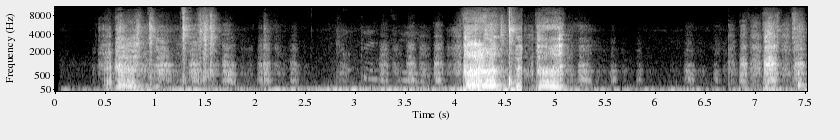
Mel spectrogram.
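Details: Shar Pei dog growling and sneezing while rummaging through pockets, recorded in 2021; bursts of rough, noisy snorts and sneezes with pauses between them, and a loud blast at about four seconds.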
